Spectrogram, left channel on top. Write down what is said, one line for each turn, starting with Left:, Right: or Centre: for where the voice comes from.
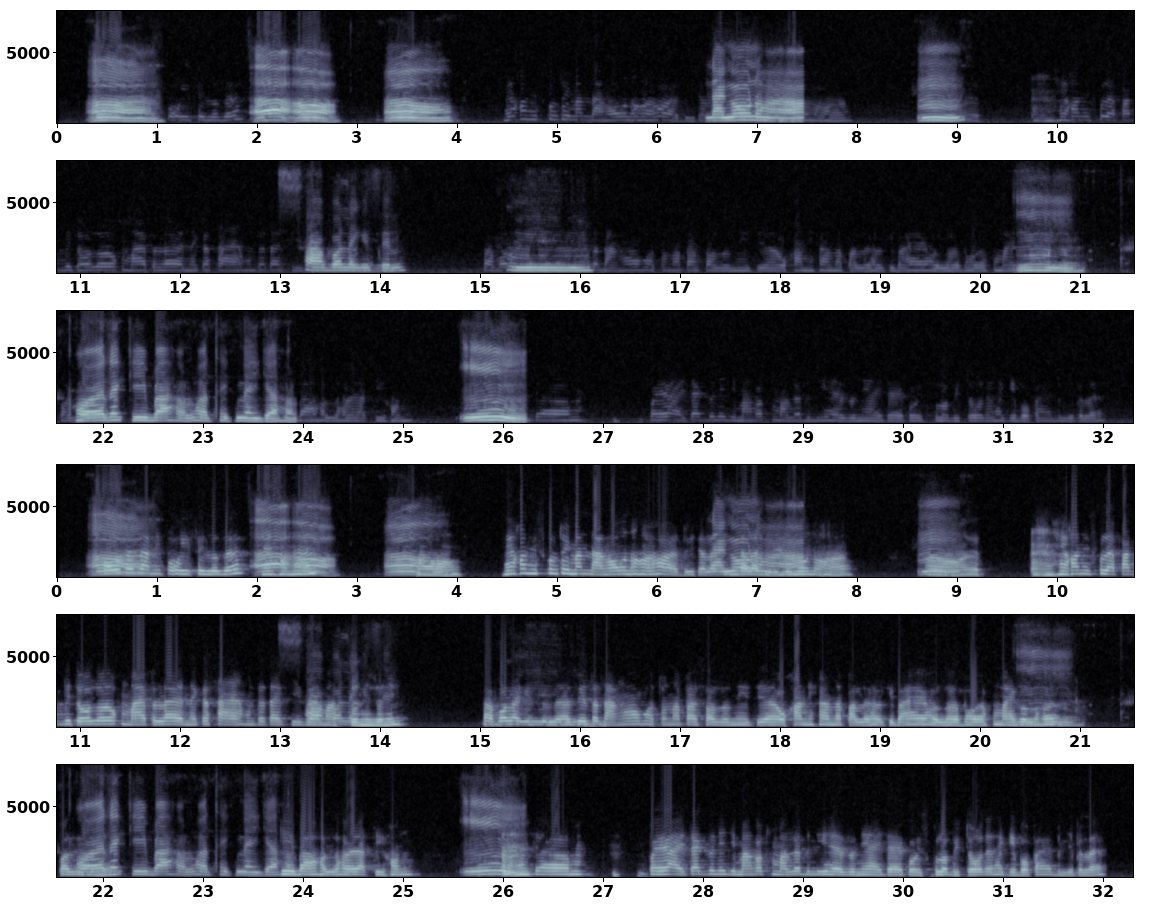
Left: অ',
Right: সৰুতে যে আমি পঢ়িছিলোঁ যে
Left: অ',
Right: সেইখনহে
Left: অ', অ',
Right: অঁ। সেইখন স্কুলতো ইমান ডাঙৰো নহয় হয় দুই দুইতলা,
Left: ডাঙৰো
Right: তিনতলা
Left: নহয়
Right: বিল্ডিও নহয়
Left: অ',
Right: অঁ। <inaudible> সেইখন স্কুল এপাক ভিতৰলৈ সোমাই পেলাই এনেকে চাই আহোঁতে কি
Left: চাব
Right: যায় মাষ্টৰনীজনী।
Left: লাগিছিল।
Right: চাব লাগিছিলে
Left: উম,
Right: আজি এটা ডাঙ অঁ! ঘটনা পৰা ছোৱালীজনী এতিয়া উশাহ-নিশাহ নাপালে হয় কিবাহে হ'ল ভয় সোমাই গ'ল
Left: উম,
Right: হয়। ছোৱালীজনী।
Left: ভয়তে কি বা হ'ল হয় ঠিক নাইকিয়া
Right: কিবা হ'ল হয় ৰাতিখন?
Left: উম,
Right: <unintelligible> এতিয়া <unintelligible> এই আইতাক জনী ডিমাগত সোমালে বুলিহে এজনী আইতাই আকৌ স্কুলৰ ভিতৰতে থাকিব পাৰে বুলি পেলাই।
